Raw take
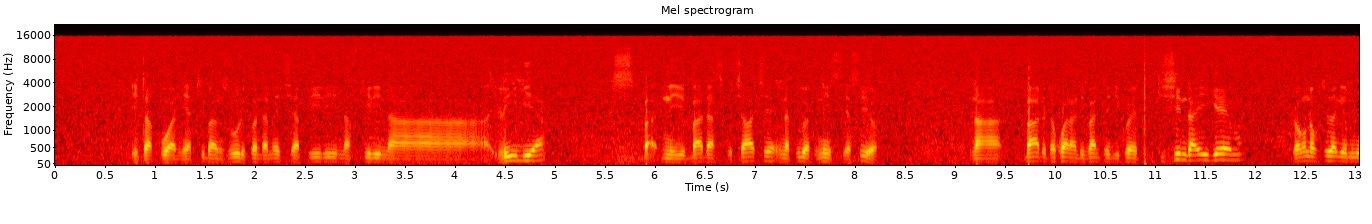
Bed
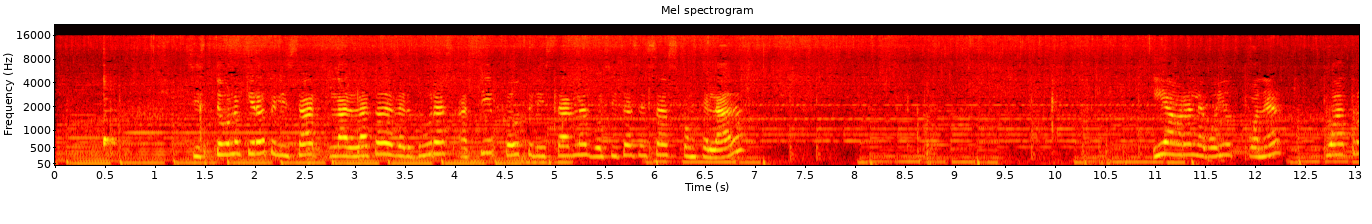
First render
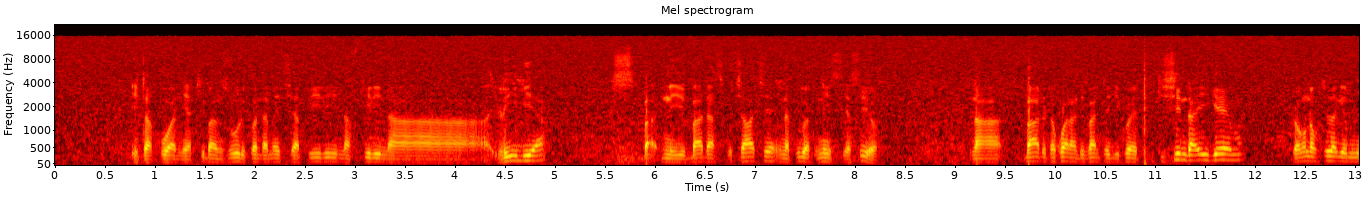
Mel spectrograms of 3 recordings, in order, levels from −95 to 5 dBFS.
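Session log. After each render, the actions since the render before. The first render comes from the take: denoiser 9 dB, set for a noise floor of -44 dBFS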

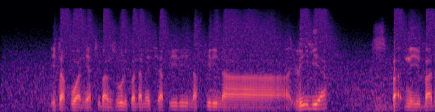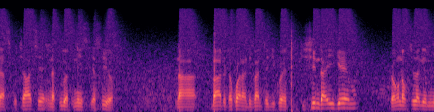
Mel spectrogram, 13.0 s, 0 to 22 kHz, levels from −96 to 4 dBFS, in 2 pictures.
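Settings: bell 860 Hz +2 dB 1.2 oct; low-pass opened by the level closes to 1500 Hz, open at -25 dBFS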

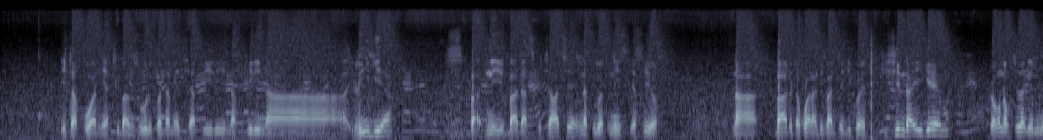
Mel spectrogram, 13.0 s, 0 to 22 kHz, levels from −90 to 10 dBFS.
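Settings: add bed -23.5 dB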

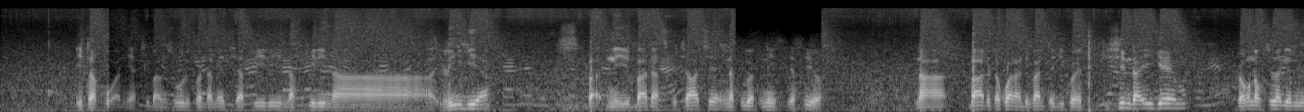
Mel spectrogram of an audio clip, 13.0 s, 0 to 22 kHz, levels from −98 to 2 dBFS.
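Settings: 1.09–2.61 fade in, from -20 dB; 7.35–8.22 air absorption 320 m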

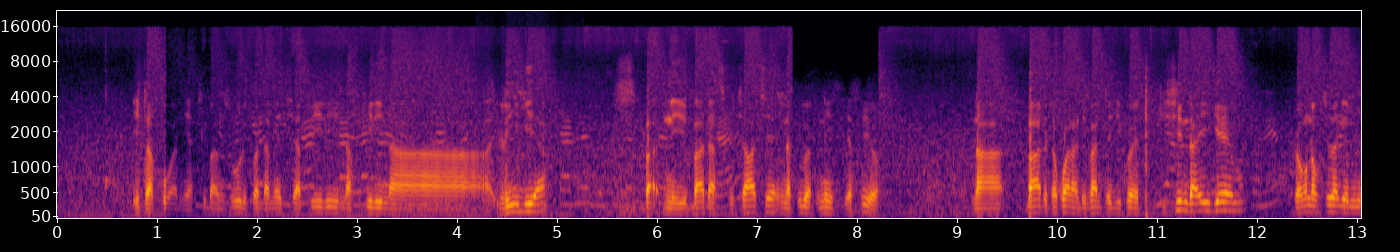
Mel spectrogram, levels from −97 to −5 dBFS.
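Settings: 4.18–5.27 backlash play -53.5 dBFS; 11.79–12.31 AM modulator 58 Hz, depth 35%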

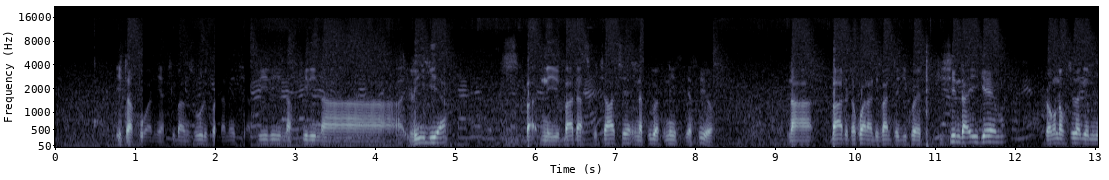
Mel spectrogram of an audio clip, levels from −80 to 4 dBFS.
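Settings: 1.99–2.44 auto swell 0.67 s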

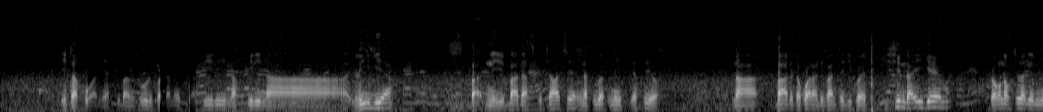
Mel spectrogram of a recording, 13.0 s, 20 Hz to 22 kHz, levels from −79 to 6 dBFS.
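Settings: resonant high shelf 1600 Hz -12 dB, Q 1.5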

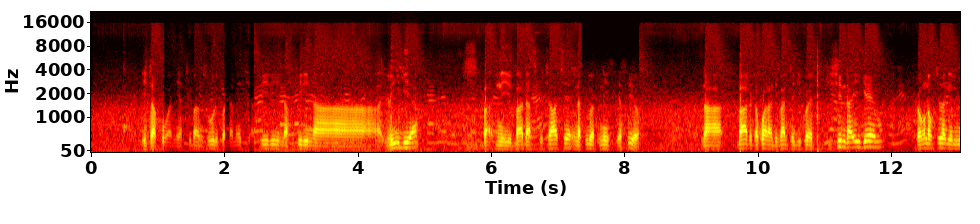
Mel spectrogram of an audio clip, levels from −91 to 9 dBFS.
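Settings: gain +11.5 dB; limiter -1 dBFS, peak gain reduction 1 dB

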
